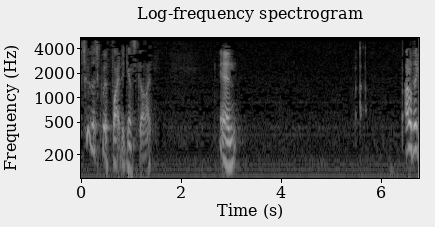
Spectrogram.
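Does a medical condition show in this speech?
Yes: stuttering; lifelong stutter; stuttering amount varies, heavy stuttering greatly lengthens speaking time; here blocks.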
